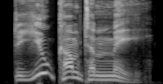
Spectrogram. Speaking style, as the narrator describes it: he shouted

